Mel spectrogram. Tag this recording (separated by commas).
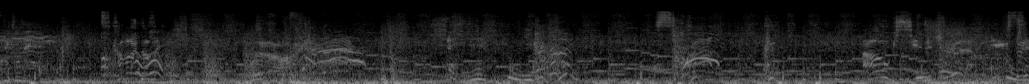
Background music, Soundtrack music, Speech, Music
